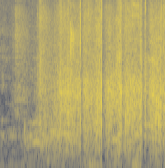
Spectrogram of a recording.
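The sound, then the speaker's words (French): A crowd gives an ovation of applause as a sound effect. The dense clapping swells steadily for a couple of seconds, with a few sharper claps standing out. “Oh, j'ai laissé une petite ovation.”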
